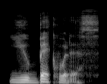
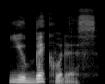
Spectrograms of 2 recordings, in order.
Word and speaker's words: ubiquitous: The first word is ubiquitous, and ubiquitous has 4 syllables. That first syllable is just like you're saying the letter U. Ubiquitous, and the stress is going to be on that second syllable. Ubiquitous, ubiquitous.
